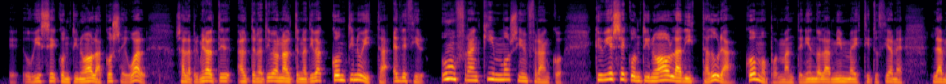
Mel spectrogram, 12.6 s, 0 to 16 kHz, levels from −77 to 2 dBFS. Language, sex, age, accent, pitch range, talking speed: Spanish, male, 20-39, Spanish, 130-210 Hz, 150 wpm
